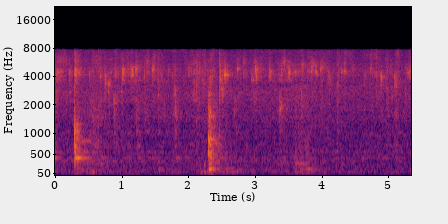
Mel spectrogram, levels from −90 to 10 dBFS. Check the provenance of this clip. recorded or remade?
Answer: remade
